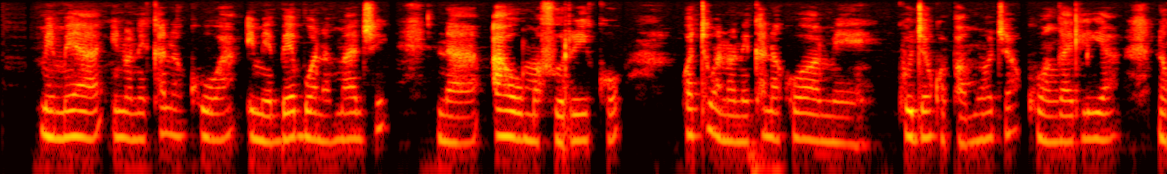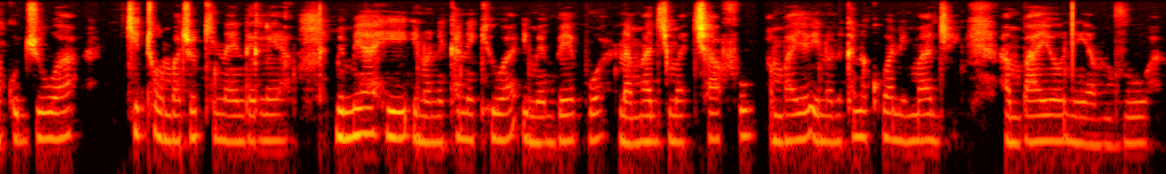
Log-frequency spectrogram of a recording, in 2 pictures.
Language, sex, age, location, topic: Swahili, female, 18-24, Kisumu, health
